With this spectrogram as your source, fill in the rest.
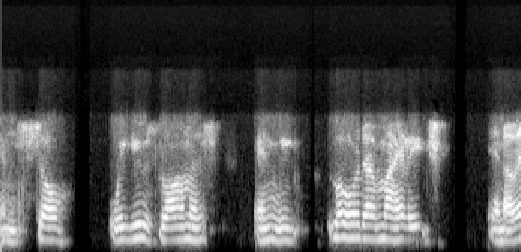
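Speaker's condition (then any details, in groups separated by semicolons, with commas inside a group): Parkinson's; severe tremors, deep brain stimulation five years after diagnosis; about 13 years since diagnosis, DBS very effective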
